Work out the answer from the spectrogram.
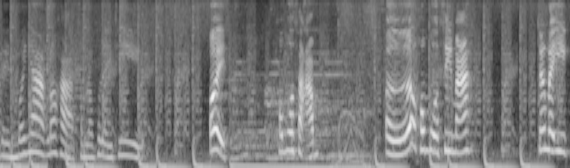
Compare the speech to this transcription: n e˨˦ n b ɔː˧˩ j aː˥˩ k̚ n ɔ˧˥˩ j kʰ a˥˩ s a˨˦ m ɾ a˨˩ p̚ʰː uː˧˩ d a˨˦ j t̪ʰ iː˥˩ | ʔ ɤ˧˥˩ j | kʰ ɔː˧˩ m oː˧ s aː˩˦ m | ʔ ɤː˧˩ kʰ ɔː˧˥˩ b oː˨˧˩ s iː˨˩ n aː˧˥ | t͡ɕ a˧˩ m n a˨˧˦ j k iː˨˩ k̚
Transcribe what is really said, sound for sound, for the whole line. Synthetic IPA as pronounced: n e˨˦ n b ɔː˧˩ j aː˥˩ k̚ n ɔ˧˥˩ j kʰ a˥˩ s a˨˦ m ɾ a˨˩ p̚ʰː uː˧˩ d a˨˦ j t̪ʰ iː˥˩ | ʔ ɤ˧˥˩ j | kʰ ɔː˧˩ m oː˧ s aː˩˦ m | ʔ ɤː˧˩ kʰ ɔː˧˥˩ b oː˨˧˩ s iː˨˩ m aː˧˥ | t͡ɕ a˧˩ ŋ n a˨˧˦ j ʔ iː˨˩ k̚

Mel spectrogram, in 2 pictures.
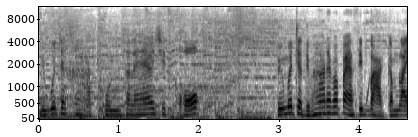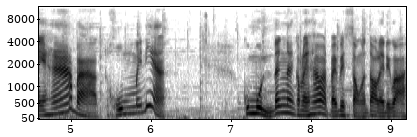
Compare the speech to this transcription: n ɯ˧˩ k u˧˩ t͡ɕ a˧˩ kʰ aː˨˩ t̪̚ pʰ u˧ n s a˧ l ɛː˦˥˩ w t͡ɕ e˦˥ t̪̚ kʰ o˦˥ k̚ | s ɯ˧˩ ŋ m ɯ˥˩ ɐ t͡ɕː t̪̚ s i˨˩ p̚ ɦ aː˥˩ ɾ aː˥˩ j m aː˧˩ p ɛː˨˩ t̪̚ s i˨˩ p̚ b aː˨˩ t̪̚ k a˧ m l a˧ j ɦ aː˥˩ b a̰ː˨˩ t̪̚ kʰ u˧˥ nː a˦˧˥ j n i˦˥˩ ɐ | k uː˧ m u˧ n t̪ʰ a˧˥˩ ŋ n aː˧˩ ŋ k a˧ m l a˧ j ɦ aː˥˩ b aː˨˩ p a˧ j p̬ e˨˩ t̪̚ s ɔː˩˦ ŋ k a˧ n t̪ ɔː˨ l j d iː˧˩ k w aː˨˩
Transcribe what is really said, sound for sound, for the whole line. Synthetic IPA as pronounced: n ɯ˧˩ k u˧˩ t͡ɕ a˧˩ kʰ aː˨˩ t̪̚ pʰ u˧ n s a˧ l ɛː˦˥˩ w t͡ɕʰ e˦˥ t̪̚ kʰ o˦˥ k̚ | s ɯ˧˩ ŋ m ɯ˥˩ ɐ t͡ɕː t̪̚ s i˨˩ p̚ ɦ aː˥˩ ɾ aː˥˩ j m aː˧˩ p ɛː˨˩ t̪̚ s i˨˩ p̚ b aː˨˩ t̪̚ k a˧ m l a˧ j ɦ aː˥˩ b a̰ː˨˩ t̪̚ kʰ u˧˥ mː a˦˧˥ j n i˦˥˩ ɐ | k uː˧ m u˨˩ n t̪ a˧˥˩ ŋ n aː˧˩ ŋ k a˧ m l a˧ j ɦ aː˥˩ b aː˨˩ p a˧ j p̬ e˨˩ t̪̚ s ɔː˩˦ ŋ k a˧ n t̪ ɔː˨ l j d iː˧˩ k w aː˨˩

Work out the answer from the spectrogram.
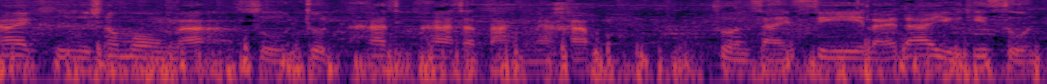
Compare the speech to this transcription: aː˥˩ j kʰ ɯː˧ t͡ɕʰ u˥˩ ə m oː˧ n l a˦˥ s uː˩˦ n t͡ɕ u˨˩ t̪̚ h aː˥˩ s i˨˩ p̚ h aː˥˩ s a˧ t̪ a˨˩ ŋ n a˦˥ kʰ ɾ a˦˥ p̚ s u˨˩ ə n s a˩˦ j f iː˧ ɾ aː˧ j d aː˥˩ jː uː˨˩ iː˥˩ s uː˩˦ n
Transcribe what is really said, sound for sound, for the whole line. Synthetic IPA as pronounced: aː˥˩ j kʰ ɯː˧ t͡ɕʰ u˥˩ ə m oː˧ ŋ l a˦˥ s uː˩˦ n t͡ɕ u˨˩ t̪̚ h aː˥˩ s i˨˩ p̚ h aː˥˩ s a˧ t̪ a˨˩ ŋ n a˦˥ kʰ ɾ a˦˥ p̚ s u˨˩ ə n s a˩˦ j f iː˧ ɾ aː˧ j d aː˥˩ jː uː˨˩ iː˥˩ s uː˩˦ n

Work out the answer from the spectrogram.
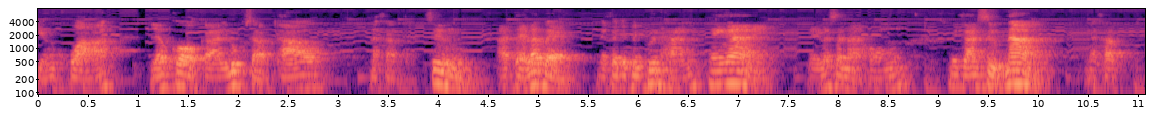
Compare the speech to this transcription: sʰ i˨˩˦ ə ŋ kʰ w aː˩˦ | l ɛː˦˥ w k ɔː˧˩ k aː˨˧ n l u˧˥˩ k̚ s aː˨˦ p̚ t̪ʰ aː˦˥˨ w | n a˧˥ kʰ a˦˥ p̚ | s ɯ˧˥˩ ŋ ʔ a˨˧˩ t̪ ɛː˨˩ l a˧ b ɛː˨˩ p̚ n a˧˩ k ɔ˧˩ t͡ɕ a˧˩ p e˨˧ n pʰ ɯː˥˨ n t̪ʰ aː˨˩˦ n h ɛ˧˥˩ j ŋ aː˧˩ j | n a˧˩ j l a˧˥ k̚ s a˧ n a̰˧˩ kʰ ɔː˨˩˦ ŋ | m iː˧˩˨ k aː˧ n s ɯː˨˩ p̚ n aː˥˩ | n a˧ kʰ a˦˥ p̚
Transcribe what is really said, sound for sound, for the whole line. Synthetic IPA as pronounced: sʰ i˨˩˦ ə ŋ kʰ w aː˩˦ | l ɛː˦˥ w k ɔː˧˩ k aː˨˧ n l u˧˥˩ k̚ s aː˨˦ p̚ t̪ʰ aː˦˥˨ w | n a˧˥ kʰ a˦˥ p̚ | s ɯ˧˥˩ ŋ ʔ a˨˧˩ t̪ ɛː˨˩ l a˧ b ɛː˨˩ p̚ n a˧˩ k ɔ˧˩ t͡ɕ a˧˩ p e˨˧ n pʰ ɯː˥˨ n t̪ʰ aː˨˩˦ n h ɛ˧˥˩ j ŋ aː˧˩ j | n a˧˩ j l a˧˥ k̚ s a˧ n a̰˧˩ kʰ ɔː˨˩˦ ŋ | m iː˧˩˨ k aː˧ n s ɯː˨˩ p̚ n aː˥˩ | n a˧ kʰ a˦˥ p̚

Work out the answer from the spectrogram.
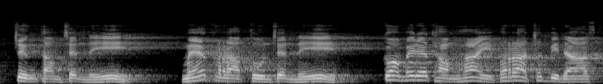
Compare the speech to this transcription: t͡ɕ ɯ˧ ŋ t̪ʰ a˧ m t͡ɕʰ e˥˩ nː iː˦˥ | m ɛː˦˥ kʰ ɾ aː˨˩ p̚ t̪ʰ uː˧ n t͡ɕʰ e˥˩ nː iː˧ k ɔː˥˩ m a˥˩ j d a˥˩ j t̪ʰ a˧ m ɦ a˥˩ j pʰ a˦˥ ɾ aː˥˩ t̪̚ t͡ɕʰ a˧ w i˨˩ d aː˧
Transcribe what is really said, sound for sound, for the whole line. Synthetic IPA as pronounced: t͡ɕ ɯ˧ ŋ t̪ʰ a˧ m t͡ɕʰ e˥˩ nː iː˦˥ | m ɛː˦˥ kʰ ɾ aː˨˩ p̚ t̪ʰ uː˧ n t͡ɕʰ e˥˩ nː iː˦˥ k ɔː˥˩ m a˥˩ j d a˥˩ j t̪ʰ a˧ m ɦ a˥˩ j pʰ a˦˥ ɾ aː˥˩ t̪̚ t͡ɕʰ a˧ b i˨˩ d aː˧

